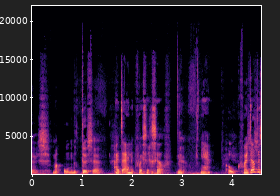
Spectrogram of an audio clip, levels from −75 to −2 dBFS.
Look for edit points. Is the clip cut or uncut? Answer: uncut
